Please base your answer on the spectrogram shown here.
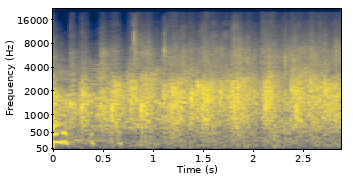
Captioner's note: audience applauds and laughs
